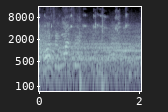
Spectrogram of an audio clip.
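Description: Arena crowd noise with a basketball being dribbled on the hardwood court, a couple of short bounces heard through it.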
